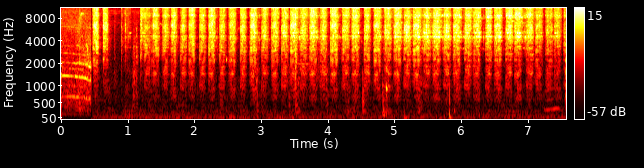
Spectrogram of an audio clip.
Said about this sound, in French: Je frotte, les hélices tournent.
